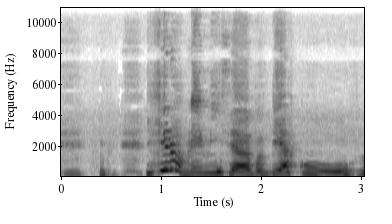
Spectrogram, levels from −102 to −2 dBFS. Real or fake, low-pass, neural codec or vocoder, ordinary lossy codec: real; none; none; none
